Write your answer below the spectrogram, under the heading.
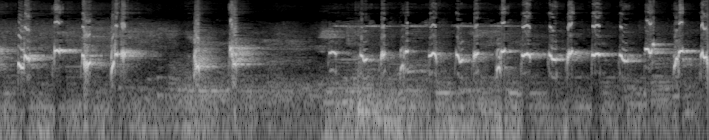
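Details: Greater green leafbird, kept as a master tutor bird in full voice: a few scratchy notes, a quiet pause, then a thin high sustained tone under a fast even series of clicking whistled notes, about four per second.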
